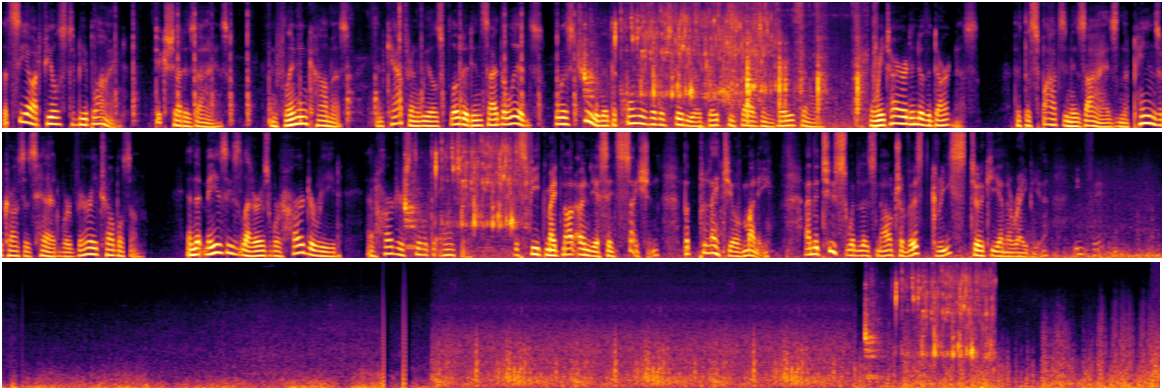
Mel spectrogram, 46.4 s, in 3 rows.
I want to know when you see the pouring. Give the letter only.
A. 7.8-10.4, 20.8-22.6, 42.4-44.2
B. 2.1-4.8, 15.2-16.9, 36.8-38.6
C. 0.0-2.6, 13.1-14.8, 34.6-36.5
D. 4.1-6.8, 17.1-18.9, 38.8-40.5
A.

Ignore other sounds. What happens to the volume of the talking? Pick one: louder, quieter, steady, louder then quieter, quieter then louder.
steady.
